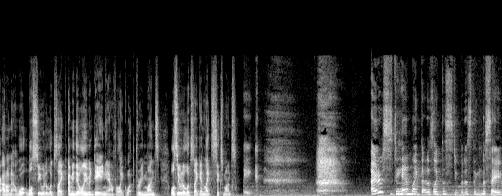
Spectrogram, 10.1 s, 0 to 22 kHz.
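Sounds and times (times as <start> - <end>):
woman breathing while crying: 5.2 - 7.1
gasping inhale: 5.3 - 7.0.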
